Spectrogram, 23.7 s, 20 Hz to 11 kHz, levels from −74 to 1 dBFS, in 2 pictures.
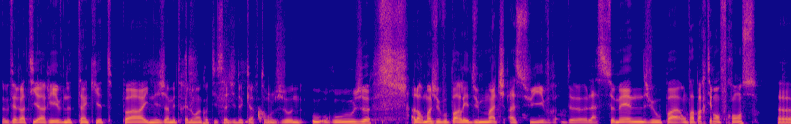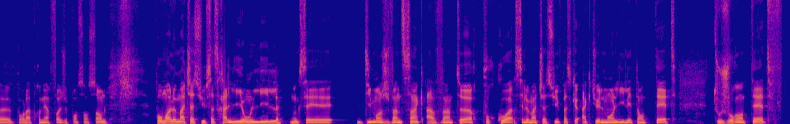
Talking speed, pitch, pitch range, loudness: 200 wpm, 110 Hz, 105-125 Hz, -26 LUFS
